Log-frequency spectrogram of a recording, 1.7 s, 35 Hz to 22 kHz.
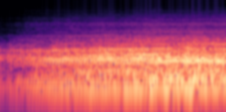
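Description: A 2025 Suzuki Access 125 scooter pulls away at full throttle, its engine note climbing in a steady, loud, close drone that builds over the short stretch, with no voices.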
